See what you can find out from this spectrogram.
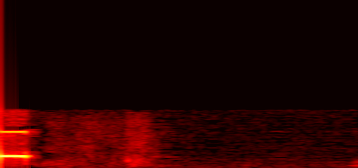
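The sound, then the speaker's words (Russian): A telephone voicemail system gives a single short electronic beep to signal the start of recording: a steady, mid-pitched tone lasting a fraction of a second, followed by faint low noise and then near silence. “Запись сообщения начнется после сигнала.”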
